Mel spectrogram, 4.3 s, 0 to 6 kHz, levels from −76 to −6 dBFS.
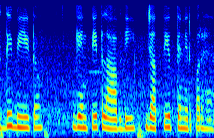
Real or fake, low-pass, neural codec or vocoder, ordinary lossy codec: real; 5.4 kHz; none; none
